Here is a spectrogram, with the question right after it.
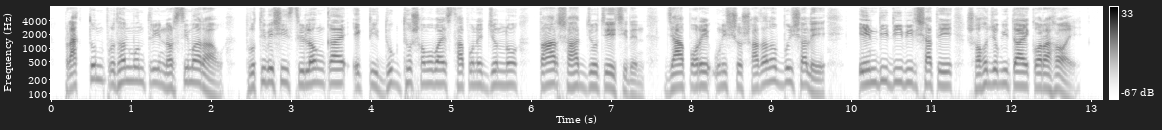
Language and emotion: Bengali, neutral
